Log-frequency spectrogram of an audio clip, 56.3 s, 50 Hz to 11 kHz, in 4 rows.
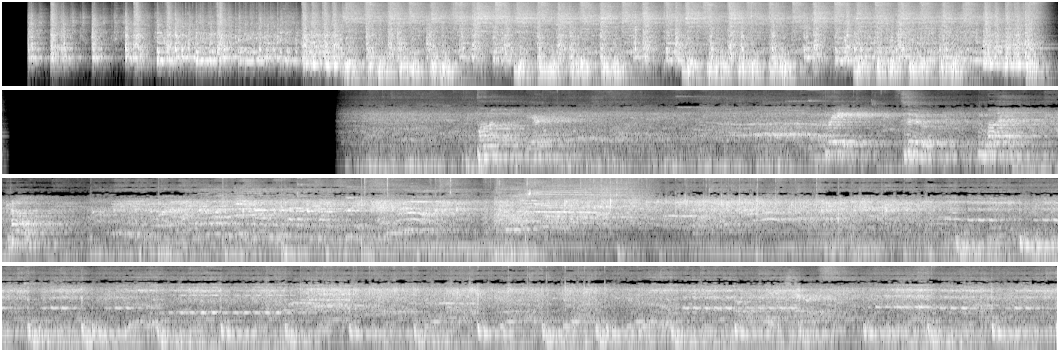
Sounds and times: Speech: 0:29.4 - 0:34.2.

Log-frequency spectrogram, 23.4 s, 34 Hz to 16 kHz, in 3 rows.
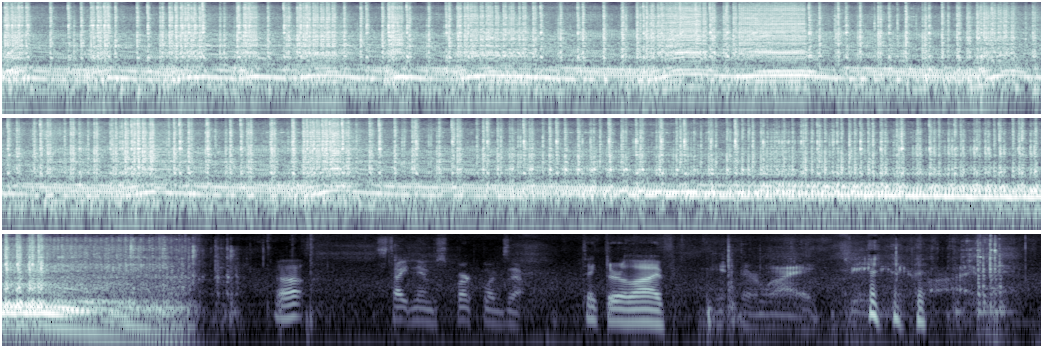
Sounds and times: Vehicle: 0:00.0 - 0:17.1
Outside, rural or natural: 0:00.0 - 0:18.8, 0:19.6 - 0:23.3
Speech: 0:18.5 - 0:22.9.

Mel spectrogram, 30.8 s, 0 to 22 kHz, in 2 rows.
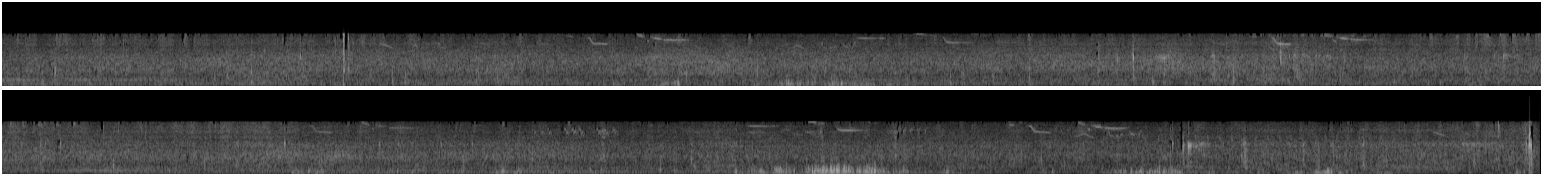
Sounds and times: Clip-clop: 0:00.0 - 0:30.7.

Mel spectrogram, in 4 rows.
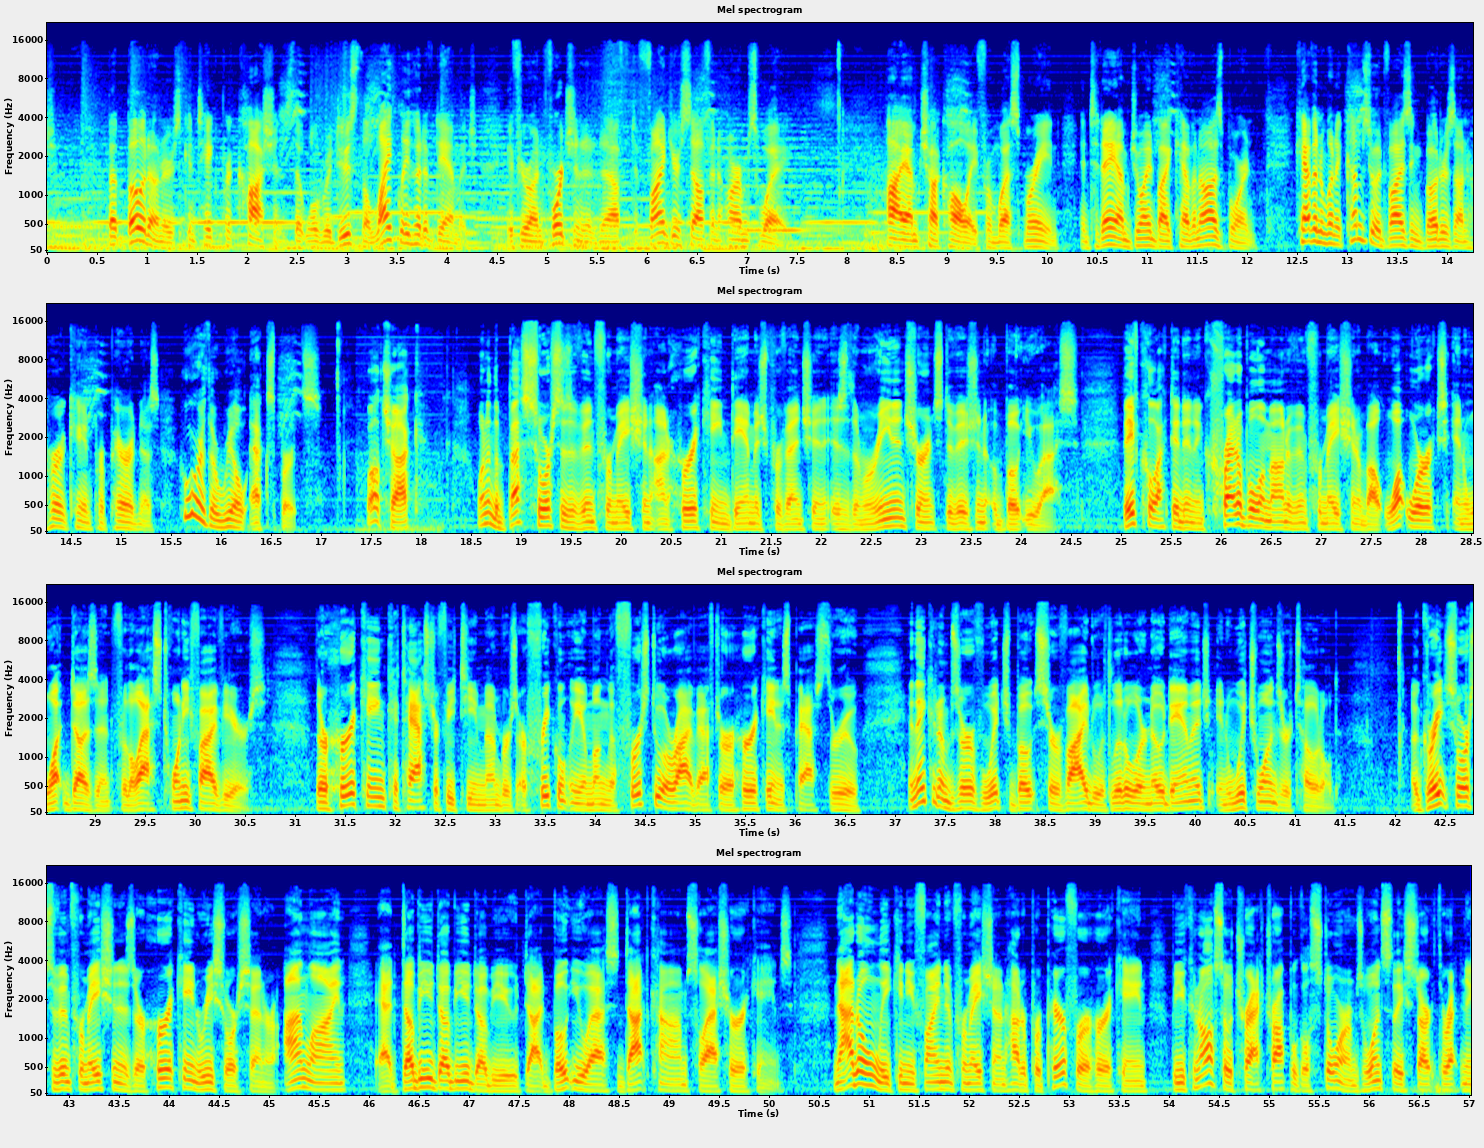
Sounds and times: Music: 0:00.0 - 0:10.1
Speech: 0:00.6 - 0:07.4, 0:08.4 - 0:41.4, 0:42.1 - 0:57.0.

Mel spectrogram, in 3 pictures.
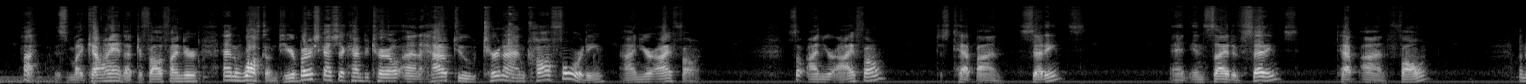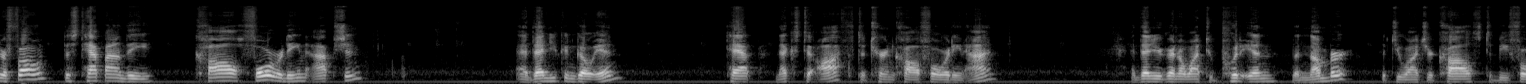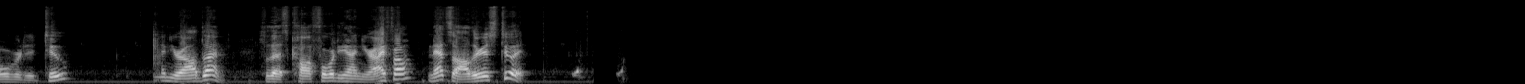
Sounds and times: Speech: 0:00.2 - 0:07.0, 0:07.9 - 0:10.9, 0:11.7 - 0:14.4, 0:15.2 - 0:19.0, 0:20.4 - 0:21.5, 0:22.5 - 0:25.3, 0:26.6 - 0:31.3, 0:32.1 - 0:35.8.

